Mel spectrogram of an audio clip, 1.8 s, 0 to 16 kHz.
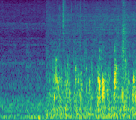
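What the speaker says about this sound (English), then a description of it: "we're going to let this soup simmer for 30 minutes" Black bean soup made with mirepoix simmering in a pot: a soft bubbling, popping burble that grows slightly busier after the first half second, close and quiet, with no voices.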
